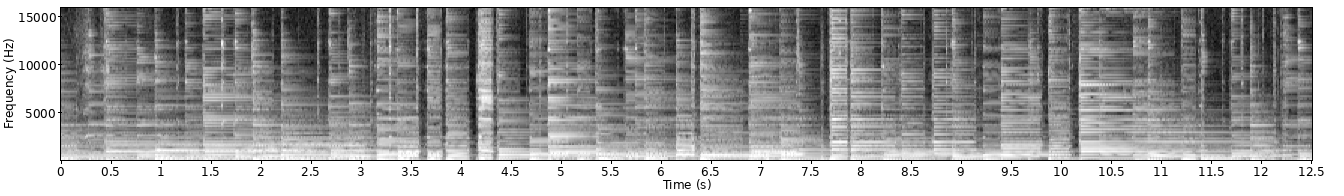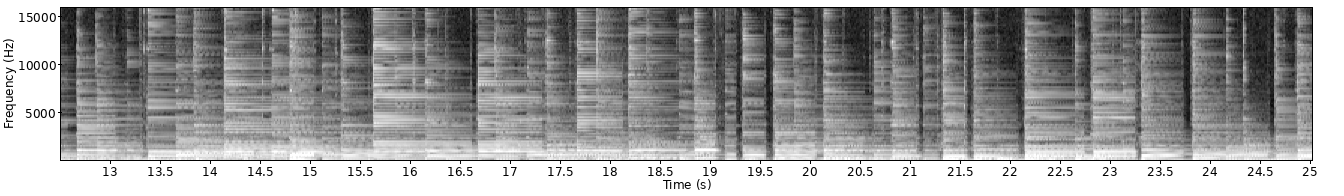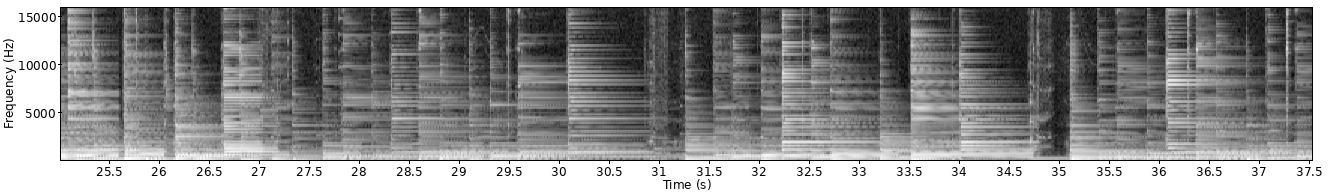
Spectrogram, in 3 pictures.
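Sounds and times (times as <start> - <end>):
mahogany acoustic guitar: 0.0 - 37.5.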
